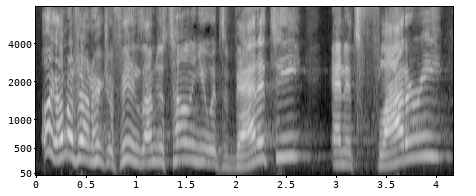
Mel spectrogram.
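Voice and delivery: fast, loud preaching rebuke; preaching at full force. Acted. Preacher scolding his congregation, loud and fast. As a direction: drive the point home from the pulpit.

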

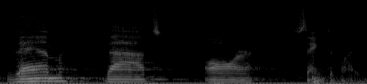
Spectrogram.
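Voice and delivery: whispered scripture ending; hushed. Acted. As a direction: drop to a whisper on the last words. Reading scripture, dropping to hush.

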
